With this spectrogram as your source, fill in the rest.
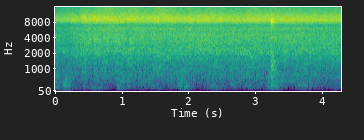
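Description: A steady hiss of potatoes frying in a pan fills the clip, loud and continuous, with one brief clink of a utensil partway through.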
